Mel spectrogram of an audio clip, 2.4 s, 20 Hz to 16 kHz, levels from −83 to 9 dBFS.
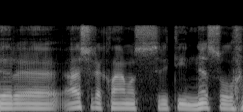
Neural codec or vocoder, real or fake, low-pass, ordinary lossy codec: none; real; 7.2 kHz; Opus, 64 kbps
